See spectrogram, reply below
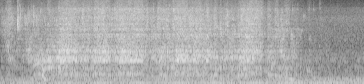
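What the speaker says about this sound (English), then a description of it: "When you flush," A toilet in a Newmar Ventana RV flushes with a loud, steady rush of water lasting several seconds before tapering off, close and clear.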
